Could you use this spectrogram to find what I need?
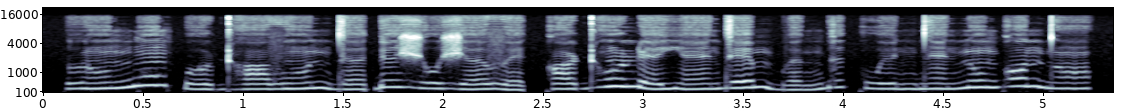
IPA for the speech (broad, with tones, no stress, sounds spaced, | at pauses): l õ˩˧ ŋ ɡ õ˥ k͡p o˩ ɖʱ ɒ˩ v õ˩˧ n d ɜ˩ ɗ ɘ˥ ʒ o˧ ʒ ɜ˩˧ v ɛ˩ k ɒ˩˧ ɖʱ õ˥ ɳ ɛ˩˧ j ɛ̃˩˧ d ɛ˧˥ m b ɜ˩ ŋ ɡ ɘ˥ k w ø˧ n d ɛ̃˧ n õ˥ ɡ ɔ˥ n d ɔ̃˧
